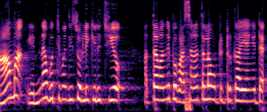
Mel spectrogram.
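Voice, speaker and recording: A woman voicing a bossy, sharp-tongued older mother-in-law in a comic cartoon, scolding and taunting her family. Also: very high voice, fairly even intonation, racing.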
